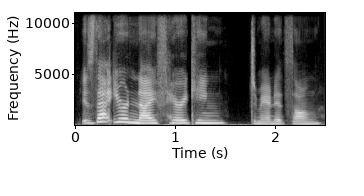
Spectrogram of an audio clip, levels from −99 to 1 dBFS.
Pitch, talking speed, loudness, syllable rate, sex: 240 Hz, 190 wpm, -17 LUFS, 5.6 syllables/s, female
